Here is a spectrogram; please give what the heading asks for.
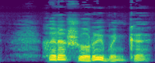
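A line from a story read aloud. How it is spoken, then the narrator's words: Affectionate. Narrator (Russian): ласково молвил пан Лангинус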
